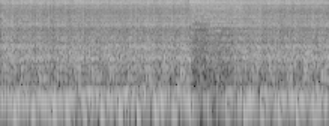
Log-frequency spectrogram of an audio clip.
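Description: A death metal/grindcore band playing live, with rapid kick drumming under heavily distorted guitars.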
